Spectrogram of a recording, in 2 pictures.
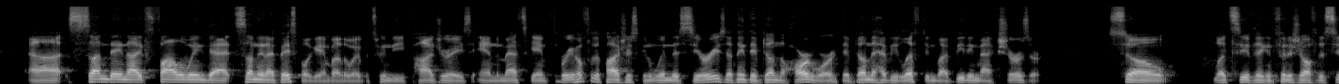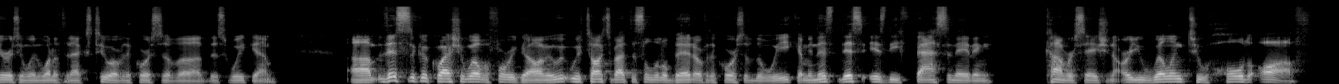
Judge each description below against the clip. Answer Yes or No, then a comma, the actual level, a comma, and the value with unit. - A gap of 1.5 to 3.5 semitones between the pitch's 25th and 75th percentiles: Yes, average, 2.9 semitones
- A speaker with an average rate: No, fast, 240 wpm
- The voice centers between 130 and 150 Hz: No, low, 105 Hz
